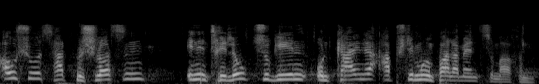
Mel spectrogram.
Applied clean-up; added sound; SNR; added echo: neural separator model SepFormer DNS4.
